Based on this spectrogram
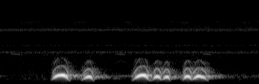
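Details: African wood owl (Strix woodfordii) giving repetitive low hoots: two quick bursts, the first of two or three notes and the second a rapid run of about five wavering hoots, over a faint steady hum.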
